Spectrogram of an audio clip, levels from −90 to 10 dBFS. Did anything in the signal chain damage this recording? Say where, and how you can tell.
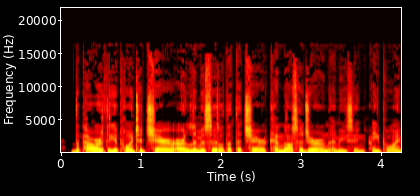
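Yes, at the codec. Brief garbled jumps occur at 0.51–0.54 s, 1.95–1.98 s and 3.88–3.91 s, each about one frame long. The likely cause is a broken MP3 bit reservoir.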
